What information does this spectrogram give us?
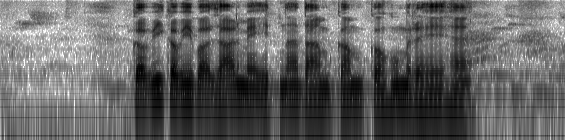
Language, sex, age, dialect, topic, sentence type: Magahi, male, 18-24, Northeastern/Surjapuri, agriculture, question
